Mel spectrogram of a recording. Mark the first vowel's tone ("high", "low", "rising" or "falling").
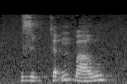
low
